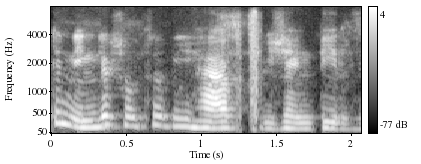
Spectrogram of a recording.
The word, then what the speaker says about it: gentil: time when you put GENTILE, it will become gentile. You don't say gentiles, right? Gentil, yes. So Yeah. here in French, you will find this is GE is pronounced je also, right?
